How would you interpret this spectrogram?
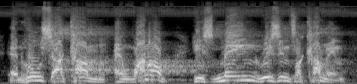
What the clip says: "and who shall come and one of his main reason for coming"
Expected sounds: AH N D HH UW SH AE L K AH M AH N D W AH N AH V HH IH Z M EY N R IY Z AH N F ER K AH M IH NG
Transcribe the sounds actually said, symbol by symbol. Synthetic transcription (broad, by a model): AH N HH UW SH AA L K AH M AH N W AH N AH P HH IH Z M EY N R IY Z AH N F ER K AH M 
